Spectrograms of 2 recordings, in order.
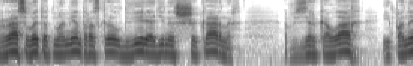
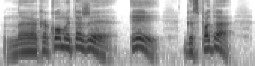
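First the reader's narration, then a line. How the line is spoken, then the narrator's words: Shout from elevator. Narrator (Russian): закричал им из открытой кабины лифта знакомый незнакомец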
